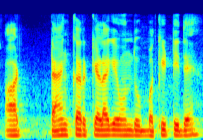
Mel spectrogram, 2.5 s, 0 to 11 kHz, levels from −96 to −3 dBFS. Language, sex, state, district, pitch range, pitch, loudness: Kannada, male, Karnataka, Bangalore, 120-125 Hz, 125 Hz, -16 LUFS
